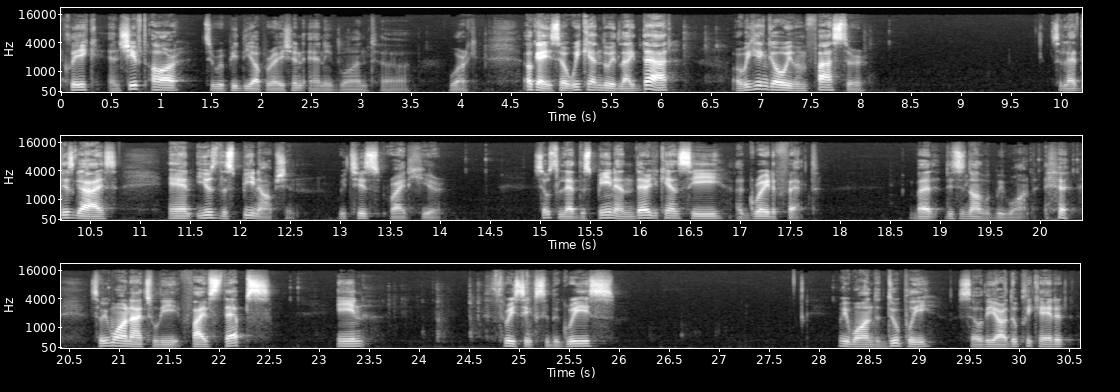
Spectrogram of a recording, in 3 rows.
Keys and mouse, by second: 0.6 shift+r, 2.7 r, 4.2 right click, 4.4 ctrl+z, 4.8 ctrl+z, 5.1 ctrl+z, 5.6 ctrl+z, 6.6 ctrl+z, 7.0 a, 8.2 ctrl+click, 12.3 middle click, 14.2 click, 18.8 middle click, 19.9 click, 24.0 3, 25.1 Return, 27.1 middle click, 27.9 click, 29.4 middle click.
